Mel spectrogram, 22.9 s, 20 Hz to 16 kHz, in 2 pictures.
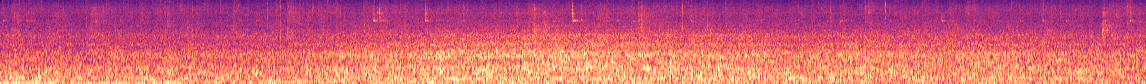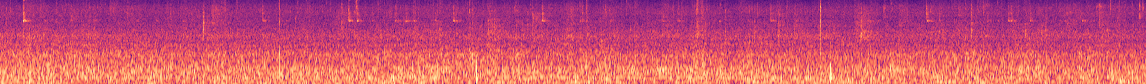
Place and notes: Carrer de Joan Blanques, Barcelona, España - Rain23032020BCNLockdown
Rain field recording made from a window during the COVID-19 lockdown.
Catalunya, España, 23 March 2020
